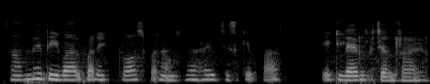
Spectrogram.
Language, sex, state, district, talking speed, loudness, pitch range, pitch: Hindi, female, Maharashtra, Sindhudurg, 210 wpm, -34 LUFS, 200-215 Hz, 210 Hz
